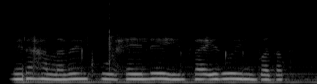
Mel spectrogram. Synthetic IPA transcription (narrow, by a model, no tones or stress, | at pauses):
mɪɾɐɦɐlɐβɛːŋkʰʊwɑħɑjlɛːjɪhiːnfaːɪðɔːjɪŋbɐðɐn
